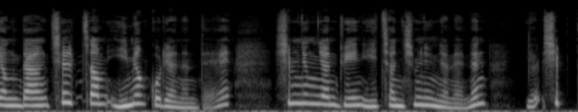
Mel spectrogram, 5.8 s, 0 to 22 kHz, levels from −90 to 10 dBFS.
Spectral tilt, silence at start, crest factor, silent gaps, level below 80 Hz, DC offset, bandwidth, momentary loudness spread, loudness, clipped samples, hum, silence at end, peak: -5.5 dB/octave; 0 s; 16 dB; none; -62 dBFS; under 0.1%; 14.5 kHz; 13 LU; -30 LUFS; under 0.1%; none; 0 s; -14 dBFS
